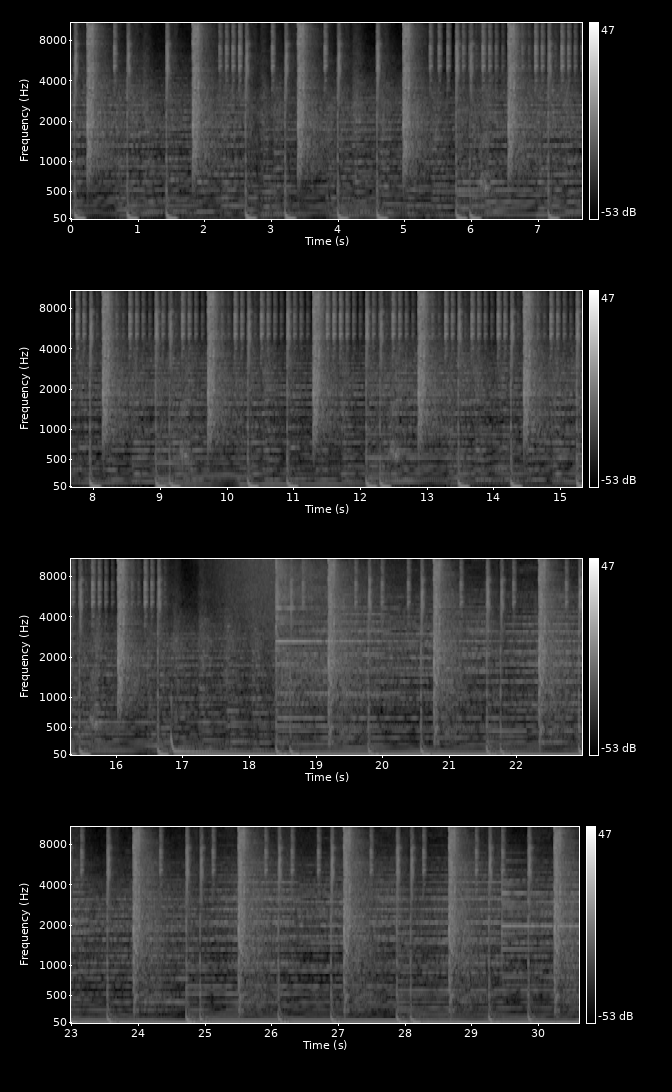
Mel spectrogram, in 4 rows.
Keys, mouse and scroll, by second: 4.1 right click, 5.2 click, 11.1 5, 11.7 Return, 12.9 click, 15.0-17.8 scroll down 1, 17.9 click, 19.3-20.4 scroll up 1, 20.4 click, 22.9 Return, 24.1 click, 29.1-30.3 scroll down 1, 30.3-30.6 scroll up 1.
